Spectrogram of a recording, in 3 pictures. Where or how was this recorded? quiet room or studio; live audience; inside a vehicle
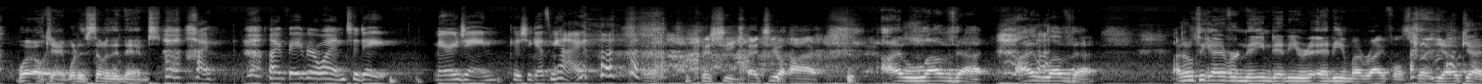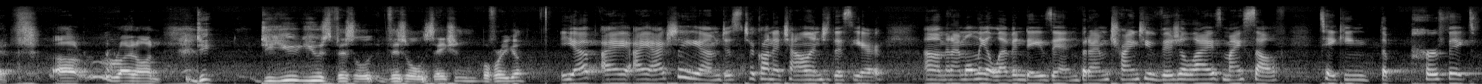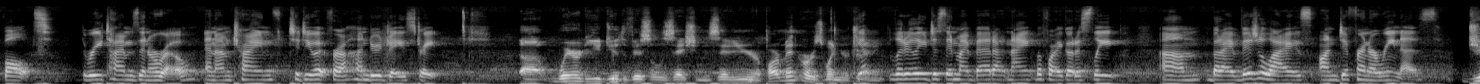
live audience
